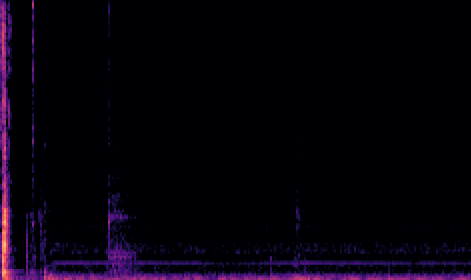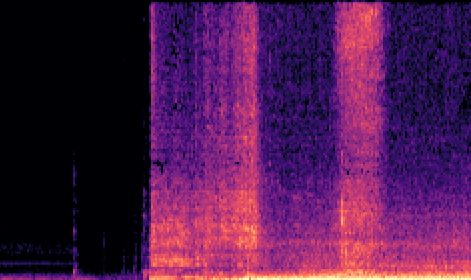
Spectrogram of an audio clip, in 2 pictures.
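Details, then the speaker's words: Ford Galaxie with a Holley Sniper fuel injection, restarting after being run: quiet for six seconds, then bursts into life and settles into a rough, uneven idle; hard start, cause not yet found. "but let's see what happens when we start it back up yeah still struggling"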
